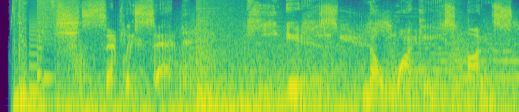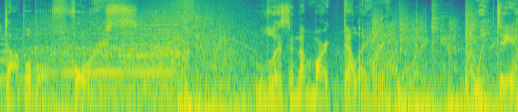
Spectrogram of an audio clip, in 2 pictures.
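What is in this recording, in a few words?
voice over news; News/Talk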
